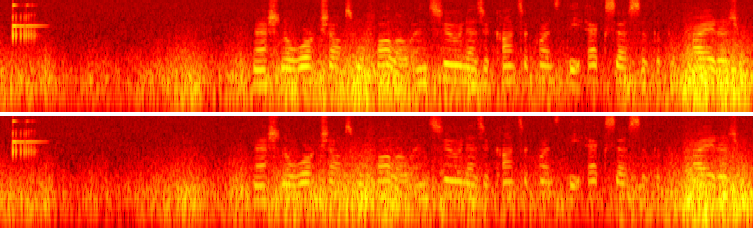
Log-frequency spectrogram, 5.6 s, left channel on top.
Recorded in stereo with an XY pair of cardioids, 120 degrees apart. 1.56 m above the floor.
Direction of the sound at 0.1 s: 15° left.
